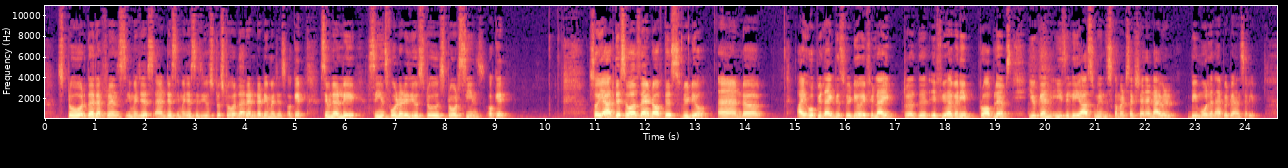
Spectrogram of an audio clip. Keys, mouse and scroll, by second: 12.8 click.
